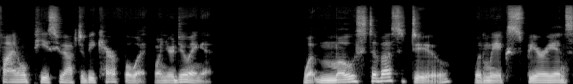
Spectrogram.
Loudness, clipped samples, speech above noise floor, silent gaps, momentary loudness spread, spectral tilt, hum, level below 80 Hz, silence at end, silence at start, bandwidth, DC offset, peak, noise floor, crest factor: -16 LUFS; under 0.1%; over 75 dB; 2.27-3.03 s, 4.62-4.73 s; 7 LU; -5 dB/octave; none; -40 dBFS; 0 s; 0.05 s; 17 kHz; under 0.1%; -2 dBFS; under -90 dBFS; 14 dB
